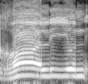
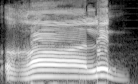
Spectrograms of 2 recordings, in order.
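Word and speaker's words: غالٍ: Nah, yang jelas dari ghaliyun ini kita membacanya dengan lafaz ghalin.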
